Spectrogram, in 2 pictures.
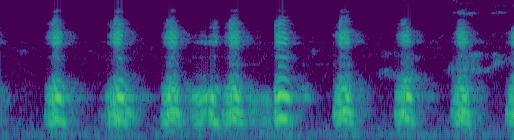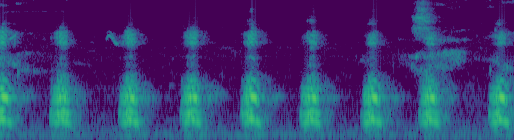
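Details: Goose parents calling their goslings down from the nest in the evening: a steady run of loud, harsh, nasal honks, about three each second, with a faint high peep near the end.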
